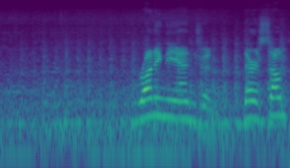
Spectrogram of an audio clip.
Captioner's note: engine whirrs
